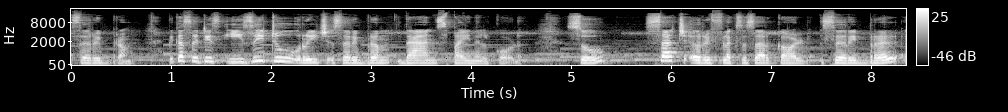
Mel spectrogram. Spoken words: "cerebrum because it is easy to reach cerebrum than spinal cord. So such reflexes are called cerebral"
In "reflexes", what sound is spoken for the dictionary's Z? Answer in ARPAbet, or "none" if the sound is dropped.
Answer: S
